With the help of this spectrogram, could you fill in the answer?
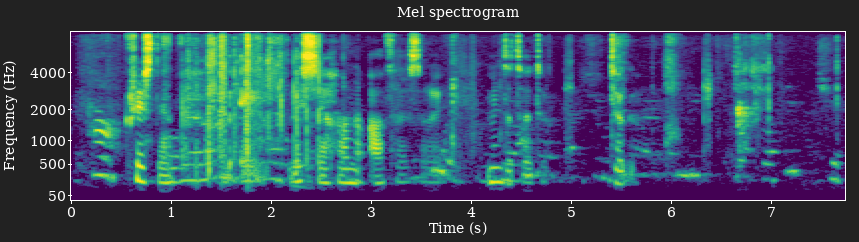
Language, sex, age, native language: Icelandic, female, 12, Icelandic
